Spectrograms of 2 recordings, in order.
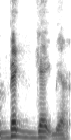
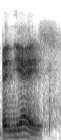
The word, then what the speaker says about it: beignets: Louisiana beignets or big gate. I don't even know how to pronounce it. Beignets. Beignets. There it is.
